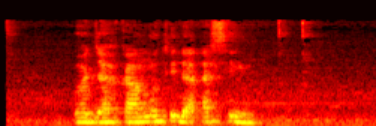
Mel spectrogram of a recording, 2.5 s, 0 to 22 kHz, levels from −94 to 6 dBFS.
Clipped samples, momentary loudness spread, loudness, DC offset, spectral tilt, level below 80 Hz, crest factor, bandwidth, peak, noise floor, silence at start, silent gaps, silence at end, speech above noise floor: under 0.1%; 20 LU; -23 LUFS; under 0.1%; -6.5 dB/octave; -48 dBFS; 16 dB; 11.5 kHz; -8 dBFS; -44 dBFS; 0.05 s; none; 0.1 s; 21 dB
